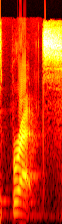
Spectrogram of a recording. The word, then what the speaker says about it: Bretz: It is Bretz.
